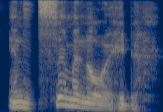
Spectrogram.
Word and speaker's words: Inseminoid: to do uh the movie in sinoid is that how you say it that's it that's it uh it's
